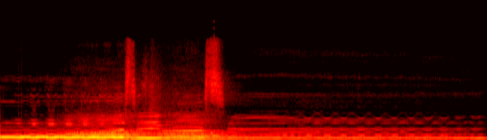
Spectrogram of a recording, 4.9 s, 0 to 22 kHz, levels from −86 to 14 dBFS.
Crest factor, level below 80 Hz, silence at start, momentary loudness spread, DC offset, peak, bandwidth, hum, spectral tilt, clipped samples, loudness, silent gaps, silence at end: 16 dB; -64 dBFS; 0 s; 22 LU; under 0.1%; -12 dBFS; 15.5 kHz; 50 Hz at -65 dBFS; -4.5 dB/octave; under 0.1%; -25 LUFS; none; 0 s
